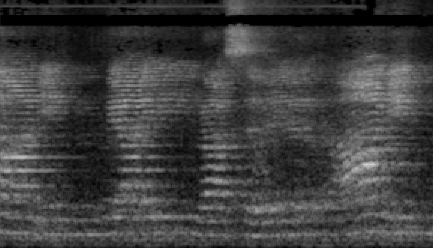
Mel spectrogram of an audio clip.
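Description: A man's voice chanting a Buddhist Pali recitation in long, held notes, with short breaks between phrases.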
